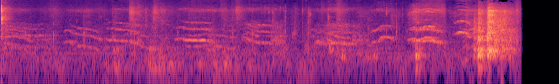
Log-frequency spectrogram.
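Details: Seven rescued puppies at Animal Help Uruguay, a litter of males and females, give many overlapping high whimpers and squeaks that slide downward, with a few louder yelps near the end.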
